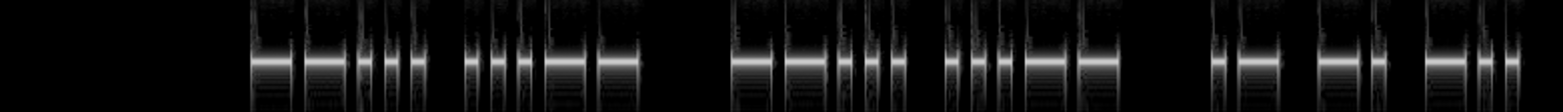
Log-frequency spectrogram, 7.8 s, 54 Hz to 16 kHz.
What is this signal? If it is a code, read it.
Morse code, heard as a keyed tone, about 18 wpm, 700 Hz. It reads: 73 73 AND
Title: Speed-Racing Common QSO Phrases Encore - 15wpm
